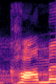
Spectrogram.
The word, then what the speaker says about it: Kamala: you you pronounce it first you say comma like a comma in a sentence then you say la like la la la la la put it together and it's one two three comma all right so let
